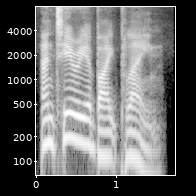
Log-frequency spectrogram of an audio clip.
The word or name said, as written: anterior bite plane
